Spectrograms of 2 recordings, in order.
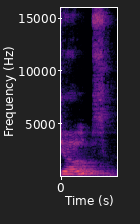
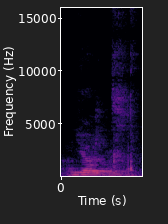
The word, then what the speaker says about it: yolk: A weird sauce made by egg yolks. Egg what? Yolks. No. Okay. So the pronunciation of this word, you should learn this for two reasons, the pronunciation.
